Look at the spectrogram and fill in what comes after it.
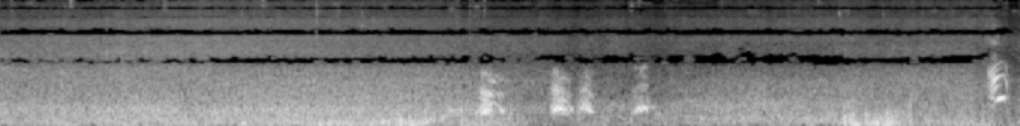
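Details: A playful German Shepherd gives a quick burst of three or four sharp barks after a stretch of steady roaring background, then one more bark at the very end.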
